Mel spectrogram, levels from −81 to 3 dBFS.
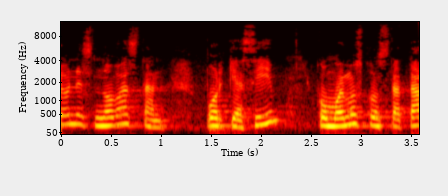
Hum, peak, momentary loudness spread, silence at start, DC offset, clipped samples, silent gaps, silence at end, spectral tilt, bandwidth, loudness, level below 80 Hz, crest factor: none; -8 dBFS; 14 LU; 0 s; under 0.1%; under 0.1%; none; 0 s; -6.5 dB/octave; 11 kHz; -25 LUFS; -64 dBFS; 16 dB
